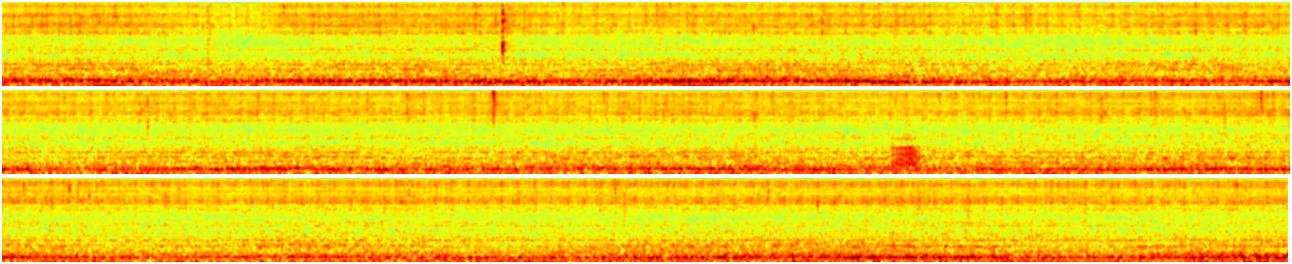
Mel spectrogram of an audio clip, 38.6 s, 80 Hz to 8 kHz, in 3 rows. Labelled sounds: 21.8	22.1	croaking sound likely from a nearby submerged object, 0.91 to 1.0 kHz

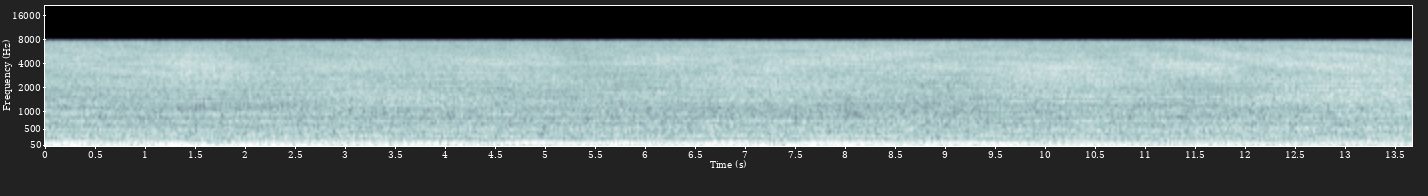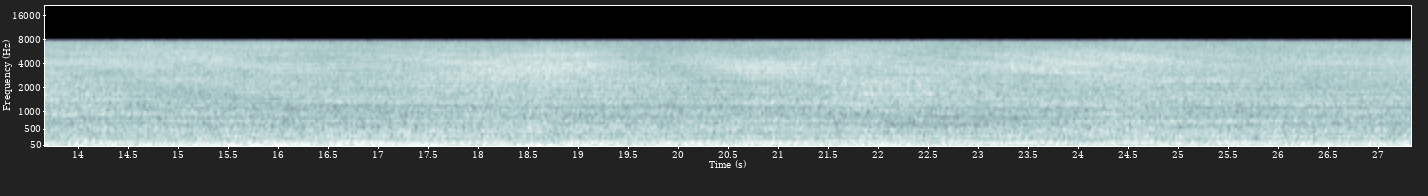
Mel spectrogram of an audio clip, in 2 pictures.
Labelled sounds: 13.8	14.1	vessel noise, 5.4 to 5.5 kHz
15.6	15.8	vessel noise, 3.7 to 3.8 kHz
17.6	17.8	vessel noise, 4.1 to 4.3 kHz
22.3	22.5	vessel noise, 3.3 to 3.4 kHz

